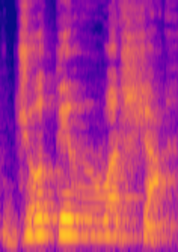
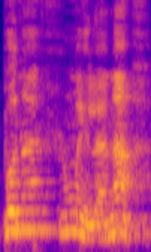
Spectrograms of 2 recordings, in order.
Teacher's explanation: ವಿಸರ್ಗಕ್ಕೆ ರ್ ಅಂದ್ರೆ ರೇಪ ಆದೇಶವಾಗಿದೆ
